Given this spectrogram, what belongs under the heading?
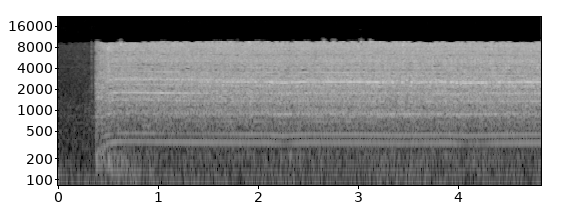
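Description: A power drill starts up abruptly and runs at a steady, high-pitched whine, loud and close, without pause.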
